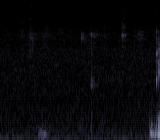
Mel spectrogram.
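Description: Faint, sparse clicks and handling sounds of a metal crochet hook working through yarn as a slip stitch is made. A voice starts speaking at the very end.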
